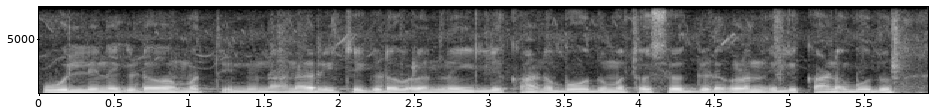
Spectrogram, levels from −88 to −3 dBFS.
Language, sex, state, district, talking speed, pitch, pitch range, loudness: Kannada, male, Karnataka, Koppal, 140 wpm, 110 Hz, 110-115 Hz, -16 LUFS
